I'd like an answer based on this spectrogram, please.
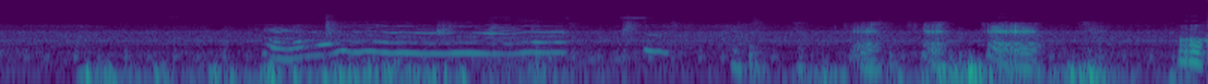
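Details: A dog gives a rising, whining tone that holds steady and tapers into softer whimpers. Mumbled human speech and background noise run beneath it.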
